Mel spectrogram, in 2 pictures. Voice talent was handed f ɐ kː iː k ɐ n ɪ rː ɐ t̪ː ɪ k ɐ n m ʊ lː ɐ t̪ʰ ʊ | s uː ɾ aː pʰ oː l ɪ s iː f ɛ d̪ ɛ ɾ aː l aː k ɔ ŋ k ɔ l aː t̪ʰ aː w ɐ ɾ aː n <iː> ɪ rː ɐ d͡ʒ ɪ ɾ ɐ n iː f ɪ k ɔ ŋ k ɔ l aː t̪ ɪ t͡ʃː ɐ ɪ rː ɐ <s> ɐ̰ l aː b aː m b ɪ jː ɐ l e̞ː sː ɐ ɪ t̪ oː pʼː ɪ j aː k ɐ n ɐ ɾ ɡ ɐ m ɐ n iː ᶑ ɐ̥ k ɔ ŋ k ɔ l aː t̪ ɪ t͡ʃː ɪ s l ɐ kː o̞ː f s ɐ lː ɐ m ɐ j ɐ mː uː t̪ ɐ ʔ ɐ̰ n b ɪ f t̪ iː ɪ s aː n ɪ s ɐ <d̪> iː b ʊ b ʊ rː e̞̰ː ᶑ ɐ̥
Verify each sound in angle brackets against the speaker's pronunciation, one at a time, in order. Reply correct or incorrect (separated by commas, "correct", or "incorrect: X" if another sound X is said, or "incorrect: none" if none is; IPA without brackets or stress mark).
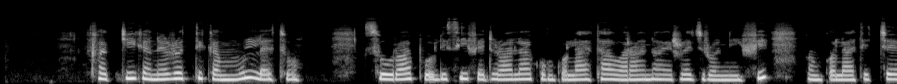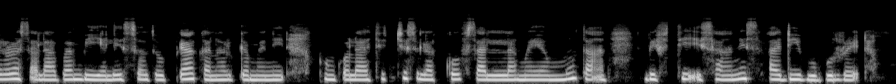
incorrect: aː, correct, correct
